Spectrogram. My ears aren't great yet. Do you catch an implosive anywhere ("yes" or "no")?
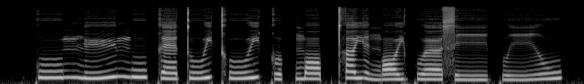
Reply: no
